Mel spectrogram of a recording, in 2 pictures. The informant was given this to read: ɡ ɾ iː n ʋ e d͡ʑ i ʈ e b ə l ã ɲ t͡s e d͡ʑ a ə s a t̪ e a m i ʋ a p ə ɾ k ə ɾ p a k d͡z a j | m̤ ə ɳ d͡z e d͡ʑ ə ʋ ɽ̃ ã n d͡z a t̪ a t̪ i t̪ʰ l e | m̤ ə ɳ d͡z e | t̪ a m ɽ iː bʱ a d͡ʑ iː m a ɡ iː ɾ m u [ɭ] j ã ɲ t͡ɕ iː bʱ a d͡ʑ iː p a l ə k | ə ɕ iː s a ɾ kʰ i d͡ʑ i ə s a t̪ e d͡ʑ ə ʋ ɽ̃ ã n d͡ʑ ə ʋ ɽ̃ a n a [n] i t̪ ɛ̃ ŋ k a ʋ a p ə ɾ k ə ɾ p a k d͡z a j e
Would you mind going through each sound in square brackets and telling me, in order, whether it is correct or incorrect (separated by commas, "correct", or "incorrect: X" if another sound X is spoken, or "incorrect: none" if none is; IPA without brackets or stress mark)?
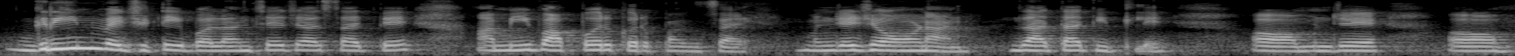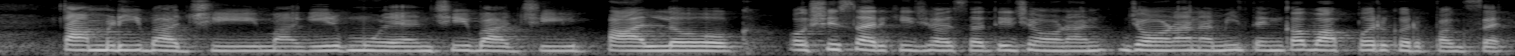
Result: correct, incorrect: m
